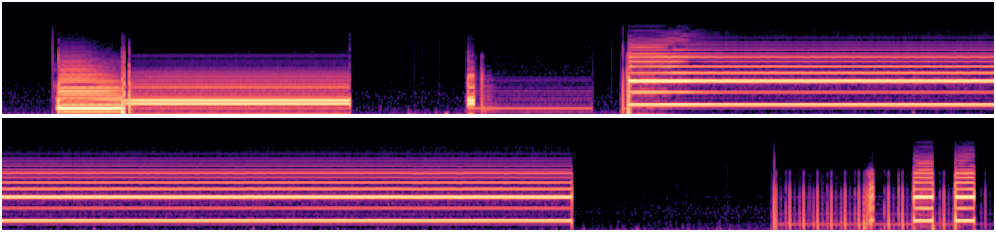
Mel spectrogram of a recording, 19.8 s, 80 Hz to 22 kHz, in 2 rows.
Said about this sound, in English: Now I'm going to try to speed up and slow down the dial so that we can get all of the signals, 1 beep, 2 beeps, and 3 beeps, during the course of the call.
